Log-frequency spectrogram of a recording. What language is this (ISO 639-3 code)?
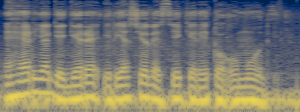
kik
